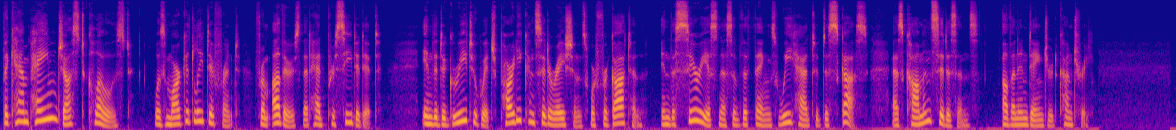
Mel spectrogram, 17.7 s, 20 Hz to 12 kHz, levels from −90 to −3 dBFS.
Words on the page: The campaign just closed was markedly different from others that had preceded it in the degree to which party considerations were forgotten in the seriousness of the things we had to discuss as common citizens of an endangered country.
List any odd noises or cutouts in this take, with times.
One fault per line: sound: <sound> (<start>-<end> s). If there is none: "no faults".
no faults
